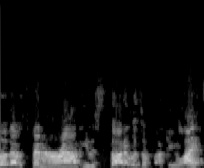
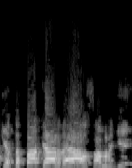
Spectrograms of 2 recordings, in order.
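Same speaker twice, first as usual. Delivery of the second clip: higher, lightly hammed-up bossy mom; brash mom, imitated; 5 semitones higher, 5 dB louder than usual. Mom kicking son out on New Year's, brash mock order. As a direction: boot the kid out, playfully loud.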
